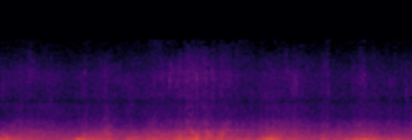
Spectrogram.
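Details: Honey bee colony heard within the hive: an unbroken, busy drone of many wings, gently wavering in pitch, with small flickers of louder buzzing from nearby bees throughout.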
